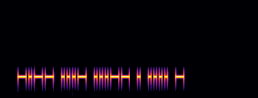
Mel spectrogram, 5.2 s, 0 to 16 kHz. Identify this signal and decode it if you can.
Morse code, heard as a keyed tone, about 22 wpm, 700 Hz. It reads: YV3EHT
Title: DXCC-100 Call Signs - 6 Characters - Repeated 3x - 22wpm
